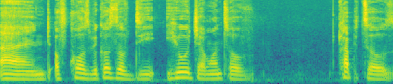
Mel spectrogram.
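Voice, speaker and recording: The sound is dry and close, with no echo. A woman talks at a fairly slow pace. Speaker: oil and gas industry executive. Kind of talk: panel discussion.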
